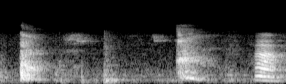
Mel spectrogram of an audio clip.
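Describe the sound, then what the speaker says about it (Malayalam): Several rough coughs in a row, spaced apart, fairly close and clear with no talking. "ഇടയ്ക്ക് ഓരോ ചുമയൊക്കെ ഉണ്ട്."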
